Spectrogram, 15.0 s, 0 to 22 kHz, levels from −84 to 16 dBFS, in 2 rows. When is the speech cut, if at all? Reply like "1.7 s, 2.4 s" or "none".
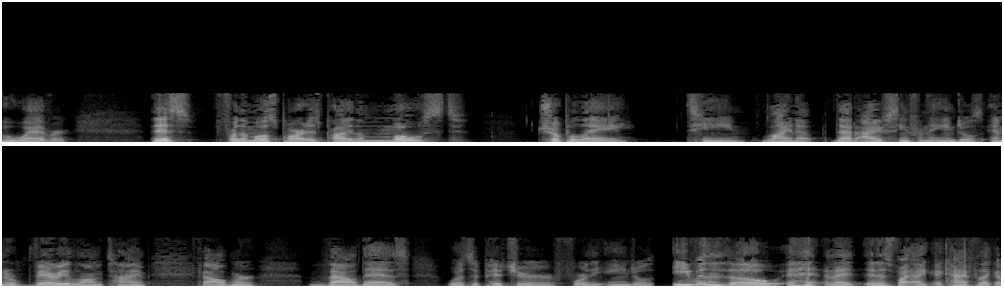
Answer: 8.9 s, 12.4 s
